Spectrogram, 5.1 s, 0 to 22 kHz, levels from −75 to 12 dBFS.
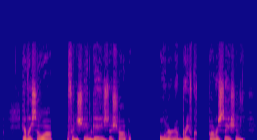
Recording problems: audio cutting out; at 1 s, at 2.5 s for 0.5 s and at 4 s

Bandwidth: 15 kHz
